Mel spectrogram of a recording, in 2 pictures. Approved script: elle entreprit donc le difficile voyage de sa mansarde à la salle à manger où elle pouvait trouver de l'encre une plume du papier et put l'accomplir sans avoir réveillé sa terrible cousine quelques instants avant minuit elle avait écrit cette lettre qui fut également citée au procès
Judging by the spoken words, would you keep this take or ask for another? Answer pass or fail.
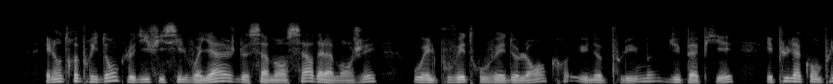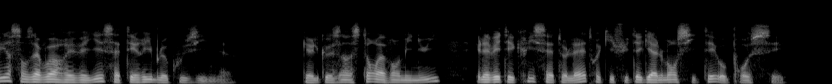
fail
